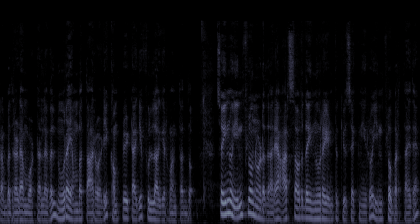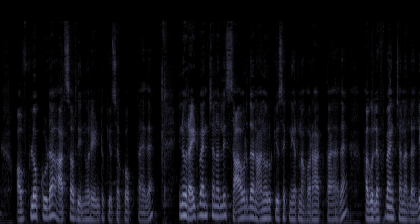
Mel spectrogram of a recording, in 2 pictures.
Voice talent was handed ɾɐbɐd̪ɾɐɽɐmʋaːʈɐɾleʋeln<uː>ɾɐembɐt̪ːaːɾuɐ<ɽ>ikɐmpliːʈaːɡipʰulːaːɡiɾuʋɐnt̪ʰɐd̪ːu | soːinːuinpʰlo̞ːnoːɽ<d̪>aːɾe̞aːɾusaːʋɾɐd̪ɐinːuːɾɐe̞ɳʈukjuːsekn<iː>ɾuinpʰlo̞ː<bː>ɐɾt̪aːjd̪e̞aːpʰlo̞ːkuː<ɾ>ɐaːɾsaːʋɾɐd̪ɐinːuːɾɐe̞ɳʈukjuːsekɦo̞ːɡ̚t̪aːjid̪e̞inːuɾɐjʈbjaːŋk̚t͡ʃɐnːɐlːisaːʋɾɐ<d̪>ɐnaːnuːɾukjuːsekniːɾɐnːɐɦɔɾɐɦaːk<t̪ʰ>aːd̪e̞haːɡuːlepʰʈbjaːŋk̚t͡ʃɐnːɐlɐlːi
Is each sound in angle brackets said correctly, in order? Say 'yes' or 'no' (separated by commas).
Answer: yes, yes, yes, yes, no, no, yes, no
